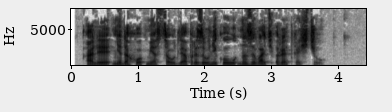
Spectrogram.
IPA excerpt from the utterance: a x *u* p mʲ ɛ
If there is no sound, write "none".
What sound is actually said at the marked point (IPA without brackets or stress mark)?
ɔ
